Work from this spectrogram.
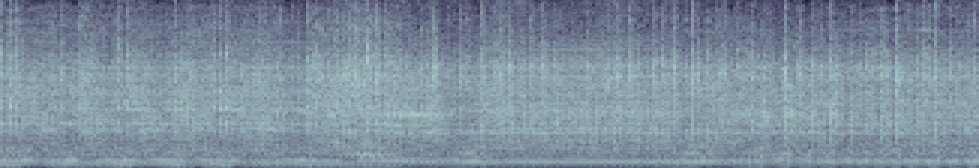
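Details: Chainsaw after a fuel tank mounting repair running with a smooth, even two-stroke buzz and no stumbling or surging; it runs properly, though the muffler cap is a little loose, and it was run to warm the engine slightly.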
